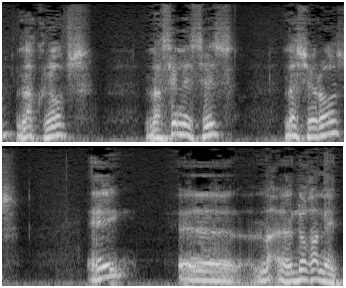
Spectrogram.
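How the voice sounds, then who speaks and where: A man with a fairly high pitch speaks at a very slow pace, his intonation lively and his voice carrying vocal fry. His loudness stays very even, there are long, frequent pauses, and room echo is audible. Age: 60s. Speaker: patient association president. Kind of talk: radio interview. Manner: halting.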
